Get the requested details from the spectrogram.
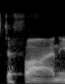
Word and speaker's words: Stephon: Stephon Sullivan, which, by the way, it is Stephon, even though it's spelled like Stephen, to play defensive end.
